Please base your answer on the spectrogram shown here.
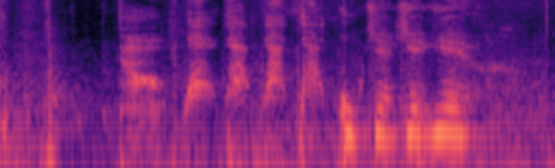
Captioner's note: gasping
